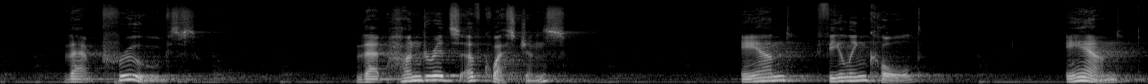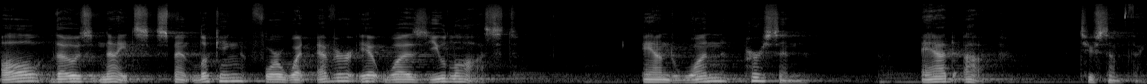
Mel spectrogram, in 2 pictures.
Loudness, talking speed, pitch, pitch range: -27 LUFS, 75 wpm, 125 Hz, 115-150 Hz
